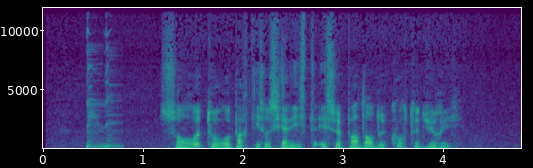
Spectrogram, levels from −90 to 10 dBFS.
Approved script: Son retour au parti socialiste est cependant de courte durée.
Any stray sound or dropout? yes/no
yes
